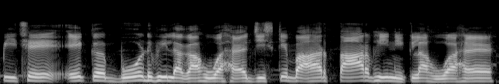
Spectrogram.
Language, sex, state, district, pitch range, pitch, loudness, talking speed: Hindi, male, Jharkhand, Palamu, 145-170 Hz, 160 Hz, -15 LUFS, 170 wpm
